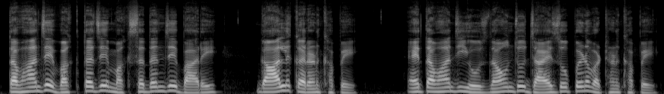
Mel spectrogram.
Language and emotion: Sindhi, neutral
